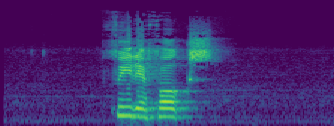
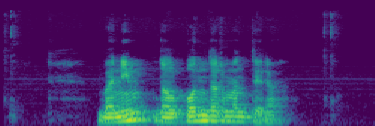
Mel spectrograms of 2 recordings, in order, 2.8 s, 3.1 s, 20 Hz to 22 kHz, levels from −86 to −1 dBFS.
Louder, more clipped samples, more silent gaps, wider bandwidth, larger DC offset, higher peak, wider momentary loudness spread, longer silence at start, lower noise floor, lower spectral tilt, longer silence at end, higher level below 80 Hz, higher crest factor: first, -16 LUFS vs -19 LUFS; neither; neither; first, 16.5 kHz vs 14.5 kHz; neither; about the same, -2 dBFS vs -2 dBFS; about the same, 13 LU vs 11 LU; about the same, 0.9 s vs 0.8 s; first, -61 dBFS vs -54 dBFS; second, -1 dB/octave vs -8 dB/octave; first, 1 s vs 0.8 s; second, -74 dBFS vs -56 dBFS; about the same, 20 dB vs 18 dB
